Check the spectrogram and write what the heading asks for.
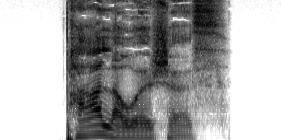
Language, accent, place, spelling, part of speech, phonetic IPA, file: German, Germany, Berlin, palauisches, adjective, [ˈpaːlaʊ̯ɪʃəs], De-palauisches.ogg
- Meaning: strong/mixed nominative/accusative neuter singular of palauisch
